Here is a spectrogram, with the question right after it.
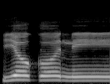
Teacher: ইয়া সাকিন ডান দিকে জের, কি ইয়া মাদ্দা বলে, ইয়া মাদ্দাকে একালি পরিমাণ টান দিয়ে পড়তে হবে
